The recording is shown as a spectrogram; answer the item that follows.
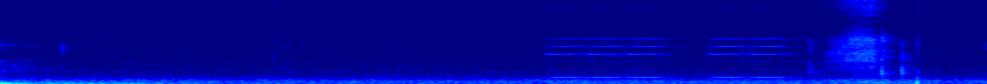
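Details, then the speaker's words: Astral home ventilator demonstration: repeating high electronic alarm tones in two short runs over quiet room hiss, then stopping as the alarm clears itself. "Now you see the alarm going off. If I take care of this alarm, and if I can fix it, it'll fix itself and it'll stop alarming."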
